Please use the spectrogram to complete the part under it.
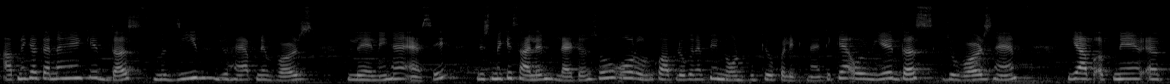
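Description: A woman English teacher giving a recorded class lesson. She reads English sentences slowly, explains them quickly in Urdu-Hindi, and keeps checking with her students. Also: a little high, darkish tone, slight background noise. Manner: frequent "theek hai" checks with students.

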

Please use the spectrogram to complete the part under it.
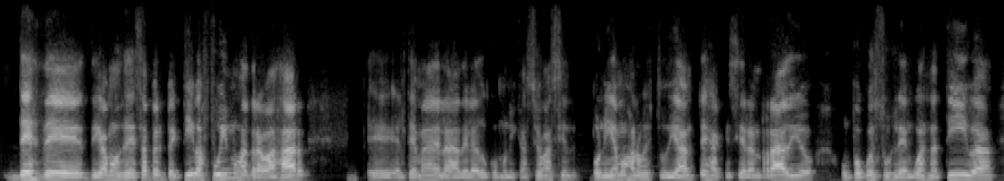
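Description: A man from Venezuela, a guest researcher on an academic video-call panel, talking in a halting way with many restarts and fillers. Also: a little high, steady tone. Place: indoor room. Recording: dull lo-fi video-call audio.

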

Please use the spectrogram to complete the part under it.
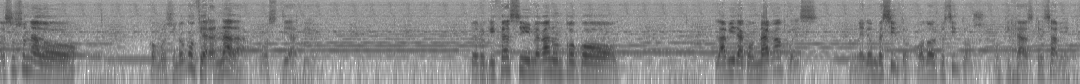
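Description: A young man with a Spain Spanish accent chats his way through a video game, cracking crude jokes. His voice sits high and swings around a lot. Game music plays clearly under him. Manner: joking, crude, chatty, reads game lines aloud. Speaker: gamer. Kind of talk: casual let's play commentary.

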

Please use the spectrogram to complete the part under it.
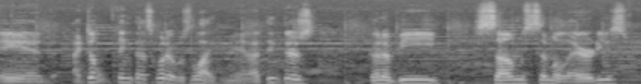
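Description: Over music, a man of medium pitch speaks at normal speed, giving a casual, talkative horror movie review. He's in his late thirties, at home among shelves of records and films, and keeps addressing the listener as "man."

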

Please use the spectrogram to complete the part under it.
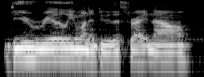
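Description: A man's voice: fairly low pitch, flat delivery, fairly quick, a little mellow, close to an everyday voice. A young man playing a stern, weary, menacing anarchist fighter, curt and sardonic, in an amateur video game role-play drama. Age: young adult. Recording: muffled lo-fi headset audio.

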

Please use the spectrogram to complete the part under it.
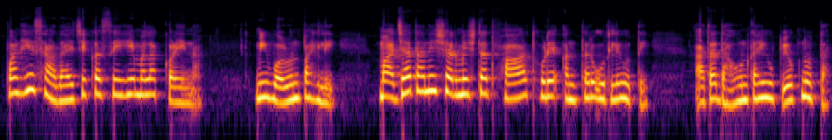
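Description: A woman reading a novel aloud as a first-person storyteller, with an expressive, dramatic delivery. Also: fairly high pitch, moderate pace, muffled recording. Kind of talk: audiobook narration.

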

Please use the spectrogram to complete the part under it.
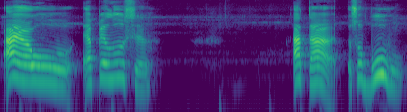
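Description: A young girl playing a game on her channel, talking to herself as she goes and easily startled. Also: sits high. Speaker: gaming channel host. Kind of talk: casual gameplay commentary.

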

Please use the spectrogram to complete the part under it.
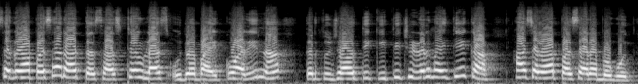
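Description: A woman's voice: sits high, moderate pace, darkish tone, close to an everyday voice. A woman voicing a fussing, scolding mother. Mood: fretting. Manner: scolding, fretting. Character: fussing middle-aged mother, scolding and worried.

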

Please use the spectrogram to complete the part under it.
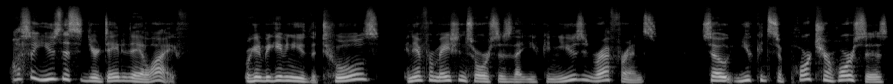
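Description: Man in his forties, course instructor, animated pitch, dry close studio mic. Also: dry recording. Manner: upbeat, lively teaching delivery. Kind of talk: course introduction to camera. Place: small indoor studio with wood wall. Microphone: studio mic on boom arm.

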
